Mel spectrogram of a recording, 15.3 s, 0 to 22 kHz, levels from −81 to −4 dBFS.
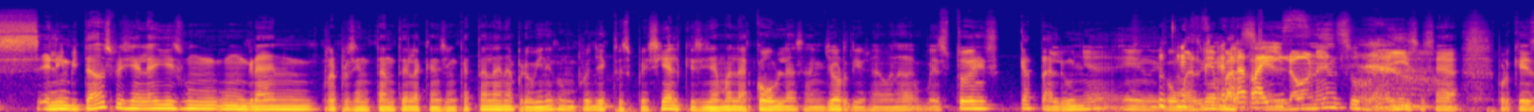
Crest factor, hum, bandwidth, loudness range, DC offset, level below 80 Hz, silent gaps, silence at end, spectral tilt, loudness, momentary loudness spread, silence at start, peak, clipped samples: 12 dB; none; 12 kHz; 4 LU; under 0.1%; -36 dBFS; none; 0 s; -6.5 dB/octave; -14 LUFS; 8 LU; 0 s; 0 dBFS; under 0.1%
